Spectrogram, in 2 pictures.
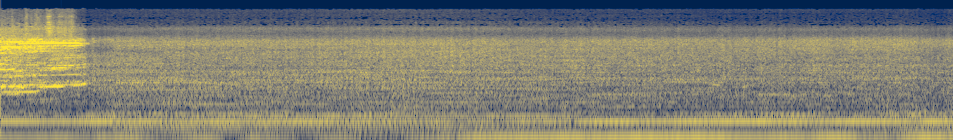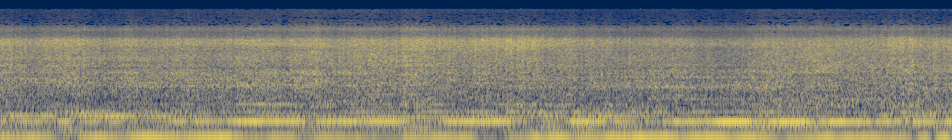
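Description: Diesel train running: a steady low engine drone over the rumble of wheels and coaches as another train passes on the next track.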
